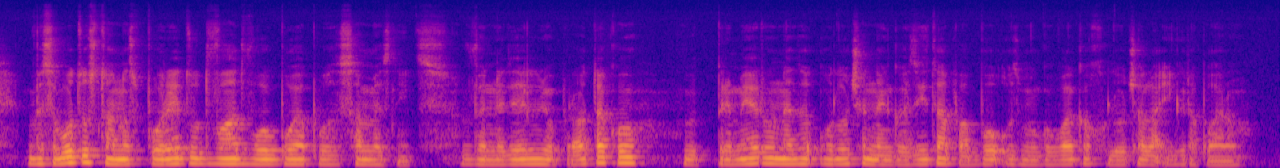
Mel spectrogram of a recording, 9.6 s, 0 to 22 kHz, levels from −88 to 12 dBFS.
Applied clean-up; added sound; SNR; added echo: none; none; none; none.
